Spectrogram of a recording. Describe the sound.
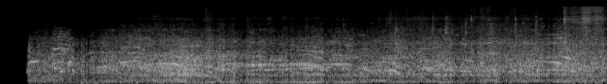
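A dense crowd of thousands overwhelming police roars and shouts continuously, many overlapping voices forming a loud, chaotic wall of noise with scattered yells and some laughter rising above it.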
